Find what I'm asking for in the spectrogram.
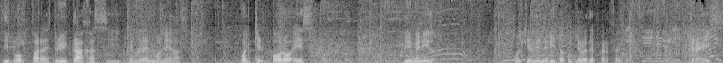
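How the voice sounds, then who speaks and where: A man with an Argentine accent giving excitable, boastful gameplay commentary at his computer, swearing casually. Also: mid-range voice, moderate pace, pauses often. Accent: Argentine Spanish. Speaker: gaming streamer. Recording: loud game music behind voice.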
